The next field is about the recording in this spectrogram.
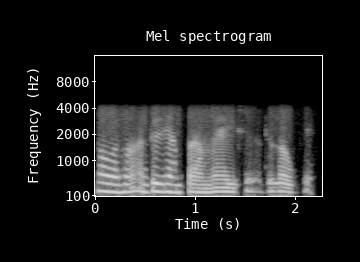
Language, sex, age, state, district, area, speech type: Manipuri, female, 45-60, Manipur, Churachandpur, urban, conversation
